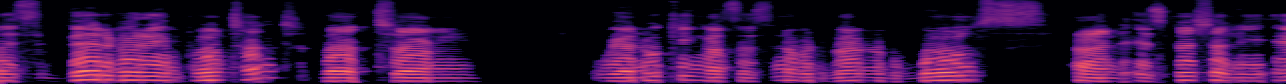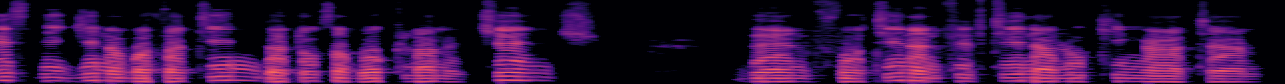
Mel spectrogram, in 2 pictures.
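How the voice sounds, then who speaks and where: A man with a Kenyan accent speaks at a middle pitch as an academic guest in an interview. He explains things formally and methodically, point after point. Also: rough recording. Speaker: university professor, interview guest.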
